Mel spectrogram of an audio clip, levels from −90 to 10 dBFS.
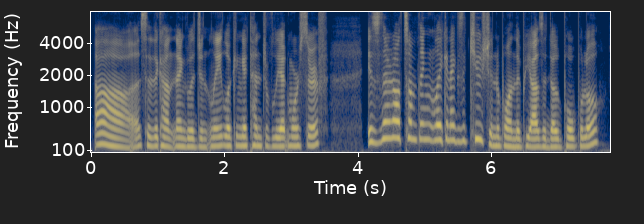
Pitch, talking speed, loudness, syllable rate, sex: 215 Hz, 160 wpm, -17 LUFS, 5.7 syllables/s, female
